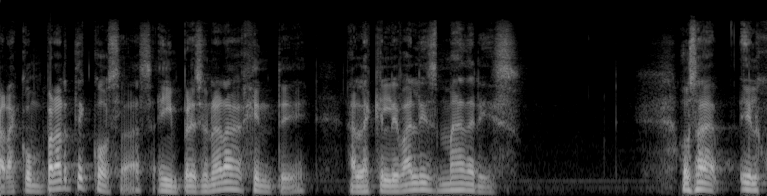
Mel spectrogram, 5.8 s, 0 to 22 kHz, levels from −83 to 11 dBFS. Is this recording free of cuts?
yes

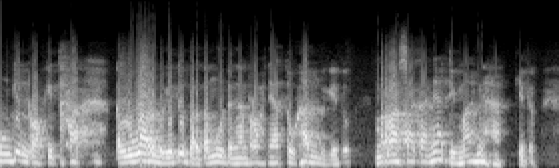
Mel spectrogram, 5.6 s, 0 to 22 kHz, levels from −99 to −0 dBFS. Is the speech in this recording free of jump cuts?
no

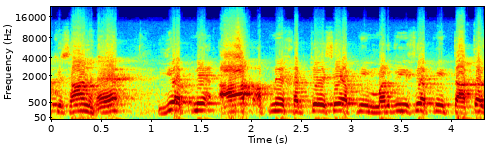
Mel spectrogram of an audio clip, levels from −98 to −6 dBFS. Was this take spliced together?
no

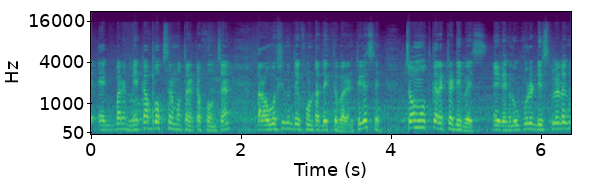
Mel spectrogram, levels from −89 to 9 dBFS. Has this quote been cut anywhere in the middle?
no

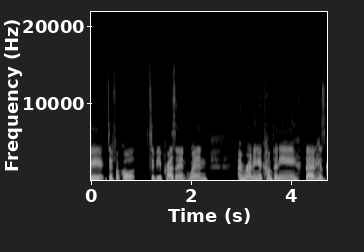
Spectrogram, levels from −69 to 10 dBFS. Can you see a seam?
no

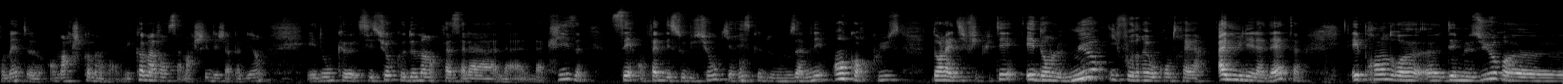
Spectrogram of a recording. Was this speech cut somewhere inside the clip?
no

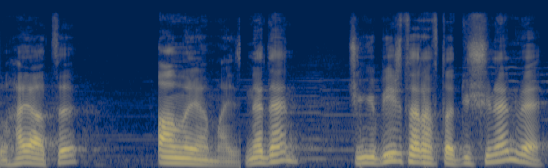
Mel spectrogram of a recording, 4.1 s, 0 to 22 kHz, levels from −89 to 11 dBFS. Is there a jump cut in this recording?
yes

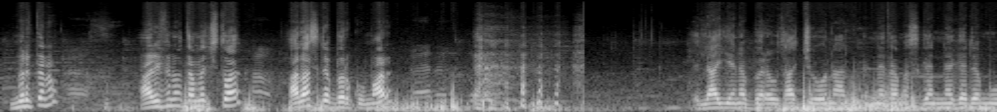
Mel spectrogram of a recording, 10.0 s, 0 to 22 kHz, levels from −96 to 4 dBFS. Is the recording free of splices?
no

